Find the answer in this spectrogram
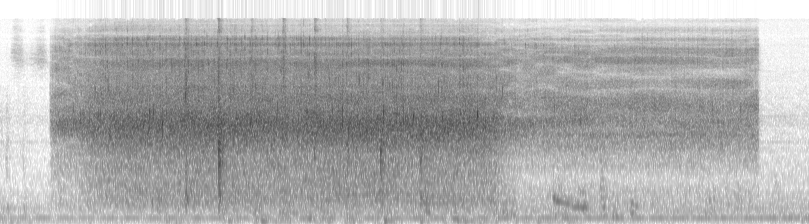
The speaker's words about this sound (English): Yes. Peaceful rain noise for my viewers. I don't even know if this is binaural.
